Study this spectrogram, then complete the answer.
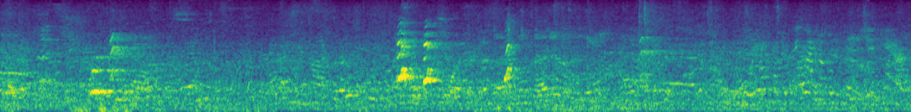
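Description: A woman shouts short commands to a dog.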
